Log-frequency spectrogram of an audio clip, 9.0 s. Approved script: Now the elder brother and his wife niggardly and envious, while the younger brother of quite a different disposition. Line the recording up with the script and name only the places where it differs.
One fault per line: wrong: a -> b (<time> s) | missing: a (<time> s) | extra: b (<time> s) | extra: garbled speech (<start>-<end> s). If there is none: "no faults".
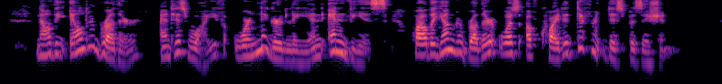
extra: were (2.9 s)
extra: was (6.2 s)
